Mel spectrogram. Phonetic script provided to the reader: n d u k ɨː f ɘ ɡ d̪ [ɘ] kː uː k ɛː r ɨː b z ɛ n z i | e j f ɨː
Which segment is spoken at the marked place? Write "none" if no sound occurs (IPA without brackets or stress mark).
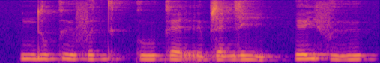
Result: ɘ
